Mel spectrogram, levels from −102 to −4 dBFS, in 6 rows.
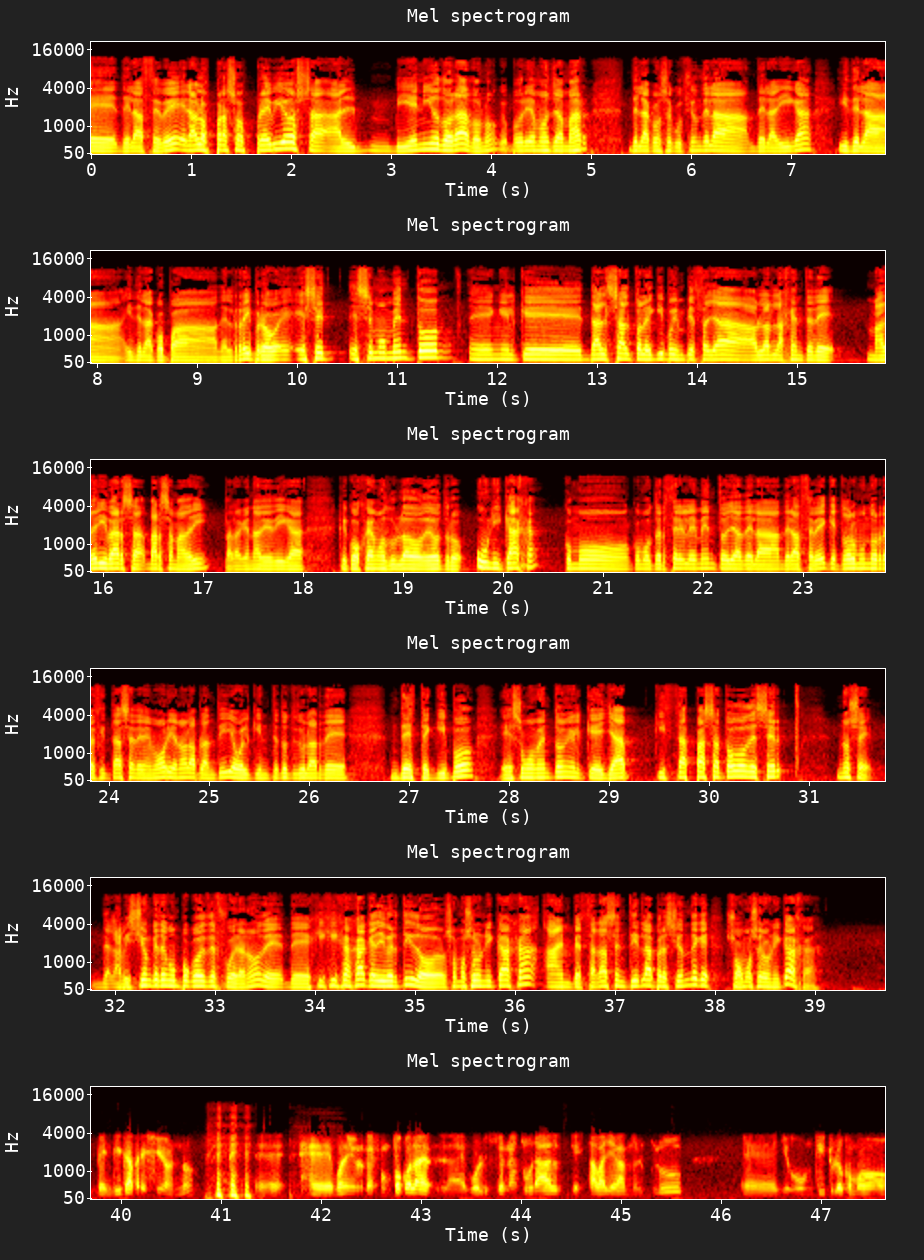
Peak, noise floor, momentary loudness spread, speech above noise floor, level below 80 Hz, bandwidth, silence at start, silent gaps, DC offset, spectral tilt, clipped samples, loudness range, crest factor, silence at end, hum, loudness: -4 dBFS; -63 dBFS; 13 LU; 42 dB; -50 dBFS; 12 kHz; 0 s; none; under 0.1%; -6 dB/octave; under 0.1%; 5 LU; 18 dB; 0 s; none; -22 LUFS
